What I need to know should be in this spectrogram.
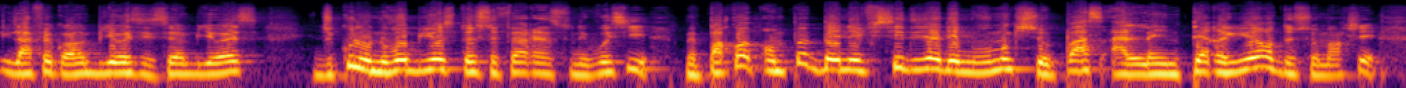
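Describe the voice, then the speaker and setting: Very fast speech from a man with a fairly high voice and ordinary variation in pitch. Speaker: trading educator. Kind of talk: tutorial. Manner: halting.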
